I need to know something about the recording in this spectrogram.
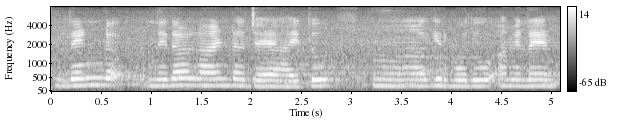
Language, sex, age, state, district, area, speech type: Kannada, female, 18-30, Karnataka, Bellary, rural, spontaneous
